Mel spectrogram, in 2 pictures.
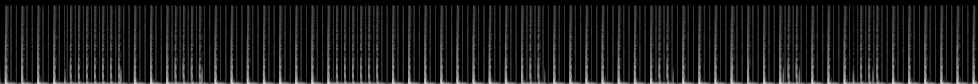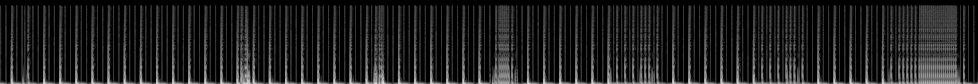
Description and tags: APC-GlitchBeatesque
noise, diy, APC, Lo-Fi, drone, Atari-Punk-Console, glitch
